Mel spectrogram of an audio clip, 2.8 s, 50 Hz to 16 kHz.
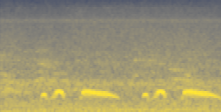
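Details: Cambodian wild dove, one of a pair, 24 April 2020: two short clipped coos, then a long soft falling coo, the phrase given twice in quick succession.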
